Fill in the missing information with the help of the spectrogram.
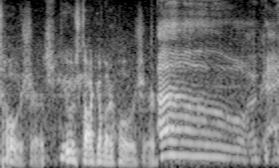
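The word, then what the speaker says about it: Hozier: I believe I believe my brother-in-law once uh sent us a recording of him playing Cherry Wine by, as he pronounced it, Ozier. It's Hoser.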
